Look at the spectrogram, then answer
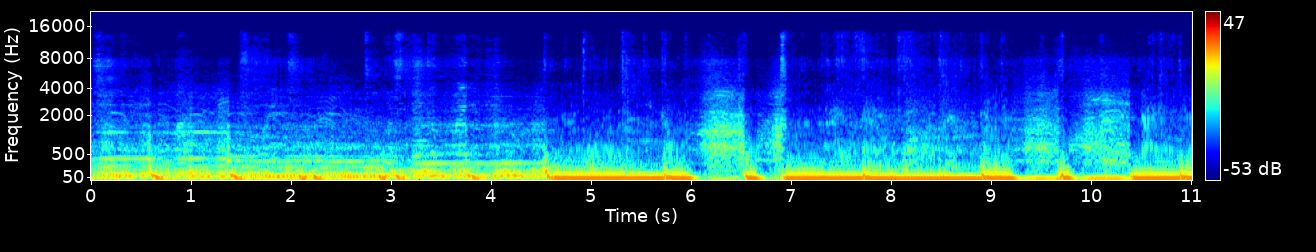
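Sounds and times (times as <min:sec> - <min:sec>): live hip-hop music: 0:00.0 - 0:11.0.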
